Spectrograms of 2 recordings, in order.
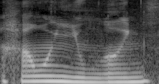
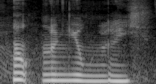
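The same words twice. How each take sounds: First: Stuffy nasal greeting; blocked nose. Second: Said in the usual way. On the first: Shown as a demonstration. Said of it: "I'm like".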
